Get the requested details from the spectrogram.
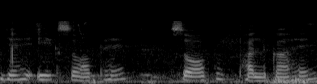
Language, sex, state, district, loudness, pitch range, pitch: Hindi, female, Bihar, East Champaran, -36 LUFS, 165-215 Hz, 185 Hz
